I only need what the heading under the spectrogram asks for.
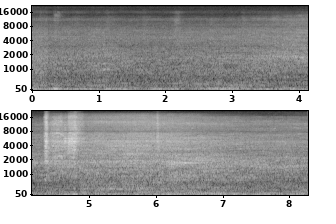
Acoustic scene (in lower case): residential area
